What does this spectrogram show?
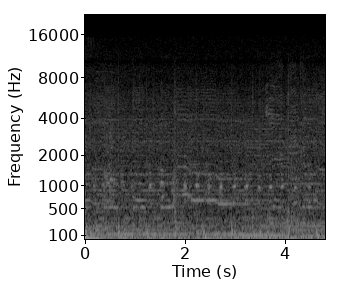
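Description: Roosters call from a distance, a series of short, faint clucking and crowing sounds repeating over a steady background hum, with no talking.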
